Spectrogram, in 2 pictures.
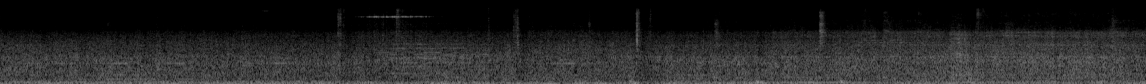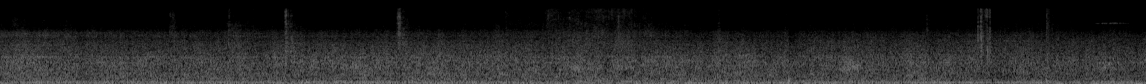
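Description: Car engines idle steadily in a line of traffic, echoing under a low concrete roof.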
